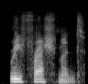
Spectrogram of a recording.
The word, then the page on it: refreshment: American English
